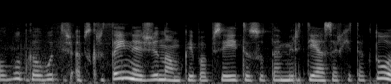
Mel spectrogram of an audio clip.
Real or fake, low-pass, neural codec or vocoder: real; 7.2 kHz; none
